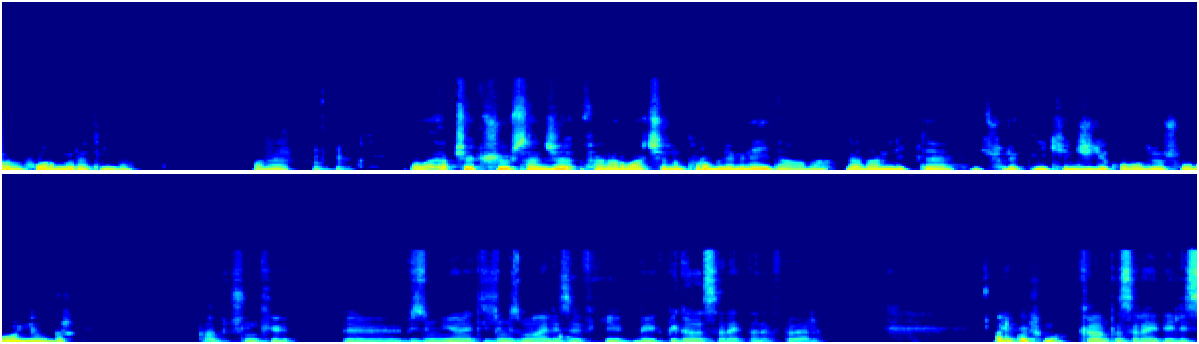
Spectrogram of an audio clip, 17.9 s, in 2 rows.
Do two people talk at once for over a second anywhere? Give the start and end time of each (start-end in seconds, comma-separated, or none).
none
